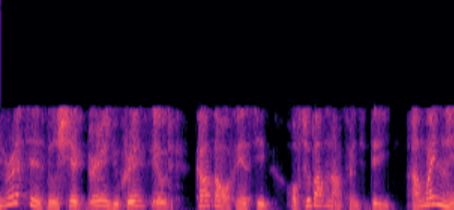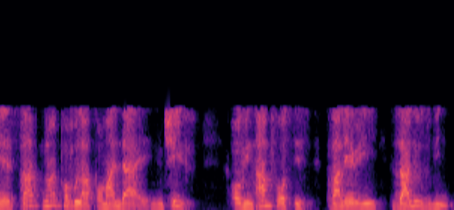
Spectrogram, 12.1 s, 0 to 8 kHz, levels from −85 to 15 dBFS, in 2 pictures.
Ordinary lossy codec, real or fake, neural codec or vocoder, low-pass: AAC, 16 kbps; fake; codec, 16 kHz in and 24 kHz out, 0.6 kbps, FocalCodec, streaming, 4096 codes; 7.2 kHz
